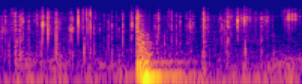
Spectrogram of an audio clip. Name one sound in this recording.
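Cards are slapped down onto a wooden table.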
